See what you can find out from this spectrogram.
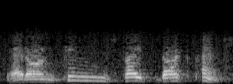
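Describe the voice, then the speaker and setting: Husky, folksy old night watchman. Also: a little high, expressive, slow, full character voice. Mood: eager, obliging. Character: talkative, civic-minded older laundry night watchman, folksy and obliging. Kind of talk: old-time radio drama acting. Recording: muffled old radio drama recording.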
